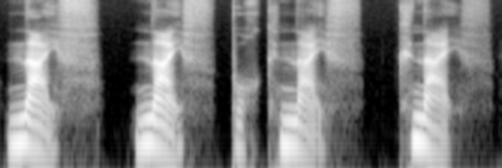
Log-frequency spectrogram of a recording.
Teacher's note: La toute première lettre est muet. Le K ne se prononce pas du tout. On dit juste knife, knife pour knife, knife.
